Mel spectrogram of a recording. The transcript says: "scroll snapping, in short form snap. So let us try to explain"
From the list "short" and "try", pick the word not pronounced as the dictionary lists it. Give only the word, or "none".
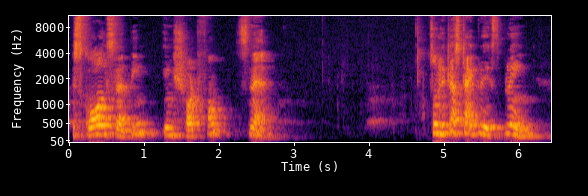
try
